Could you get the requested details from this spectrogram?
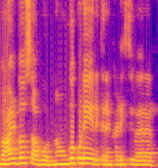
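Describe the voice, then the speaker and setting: Woman voicing a young wife begging to stay, earnest and a bit raised, fast. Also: medium pitch, fairly even intonation, darkish tone, natural voice. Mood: pleading.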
